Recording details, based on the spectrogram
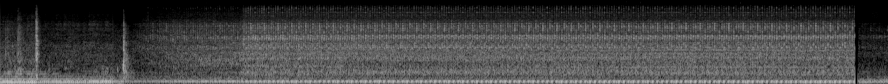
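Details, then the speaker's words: BMW E90 335i idling with an uneven, stumbling beat that never smooths; check engine light returns with cylinder 3 misfire after injectors 3 and 4 swapped, so coils are being swapped next. "it still isn't running perfectly smooth so i'm wondering if we had maybe another bat injector it's even misfiring right there and the check engine light came back on looks like a cylinder three misfire again"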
